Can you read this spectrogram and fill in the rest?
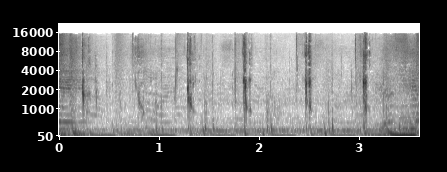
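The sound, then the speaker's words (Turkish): Wet lip smacking and chewing, an older man eating noisily while chatting, with repeated sticky smacks at an uneven rhythm, loud. “Ağzını şapırdatan bir dayıyla sohbet ediyordu.”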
